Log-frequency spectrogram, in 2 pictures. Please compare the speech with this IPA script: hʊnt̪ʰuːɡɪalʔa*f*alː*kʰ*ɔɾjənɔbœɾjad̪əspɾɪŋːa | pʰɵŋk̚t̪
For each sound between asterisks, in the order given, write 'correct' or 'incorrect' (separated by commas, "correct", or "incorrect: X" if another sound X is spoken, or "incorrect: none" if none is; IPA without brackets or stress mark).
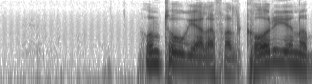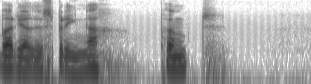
correct, correct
